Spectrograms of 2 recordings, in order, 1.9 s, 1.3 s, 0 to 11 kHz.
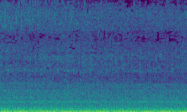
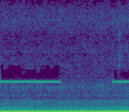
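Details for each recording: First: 2004 Volkswagen Touareg V6, engine bay: even, steady low idle hum with no ticks, misses or knocks; engine still very clean and quiet. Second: 2004 Volkswagen Touareg V6, five-speed manual, 173,755 on the odometer, no check engine lights: deep steady idle rumble with faint puffing pulse from an exhaust leak at the flex pipe.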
